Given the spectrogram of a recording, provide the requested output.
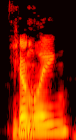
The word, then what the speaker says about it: Yuengling: Performs, the Yuengling Center. I said that right? – Yuengling.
